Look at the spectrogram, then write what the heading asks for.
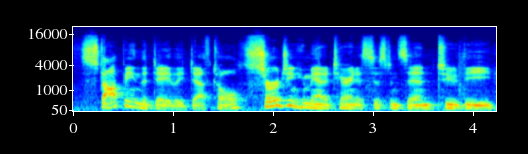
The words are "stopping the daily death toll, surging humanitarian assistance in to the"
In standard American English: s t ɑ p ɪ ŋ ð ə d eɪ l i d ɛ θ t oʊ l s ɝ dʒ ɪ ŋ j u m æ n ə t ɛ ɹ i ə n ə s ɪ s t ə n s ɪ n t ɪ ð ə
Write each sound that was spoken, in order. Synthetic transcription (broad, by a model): s t ɑ p ɪ ŋ ð ə d eɪ l i d ɛ θ t oʊ l s ɝ dʒ ɪ ŋ j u m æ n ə t ɛ ɹ i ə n ə s ɪ s t ə n s ɪ n t ɪ ð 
